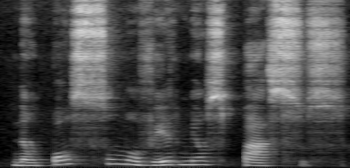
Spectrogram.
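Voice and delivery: slow, measured reading of the verse; verse read syllabically. Shown as a demonstration. Teacher reading the first line to count syllables, slow and measured. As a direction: draw out "Não posso mover meus passos" syllable by syllable. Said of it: "pegando a primeira linha".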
